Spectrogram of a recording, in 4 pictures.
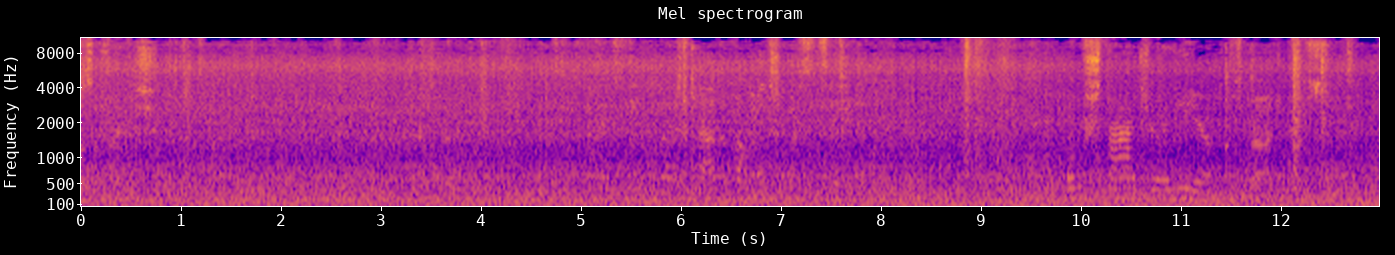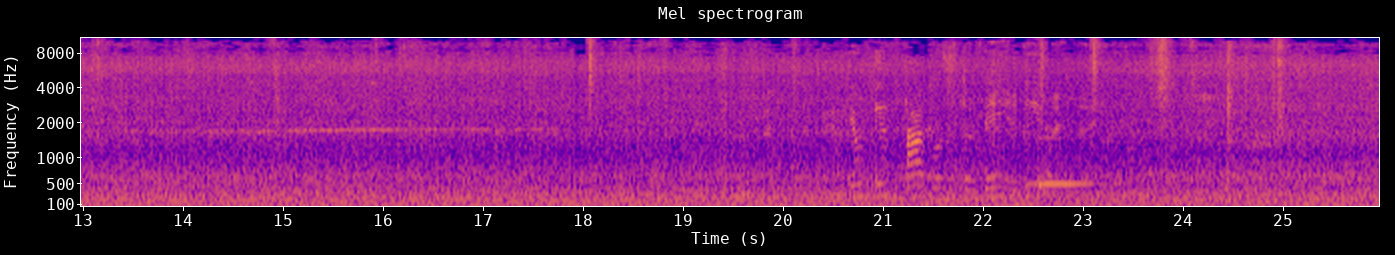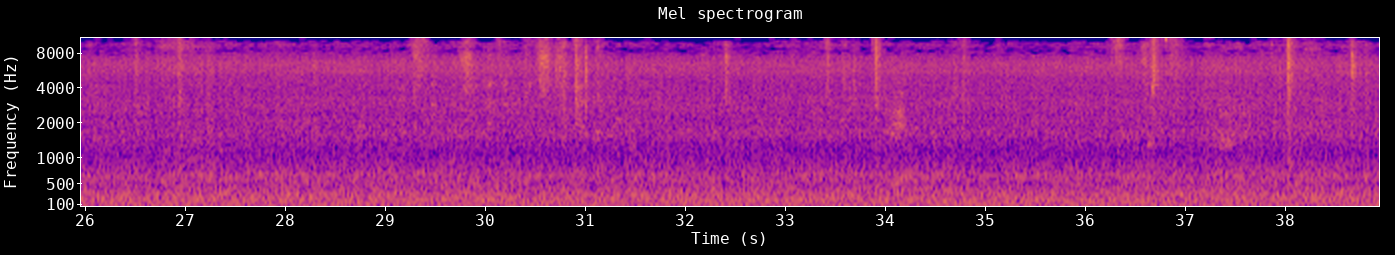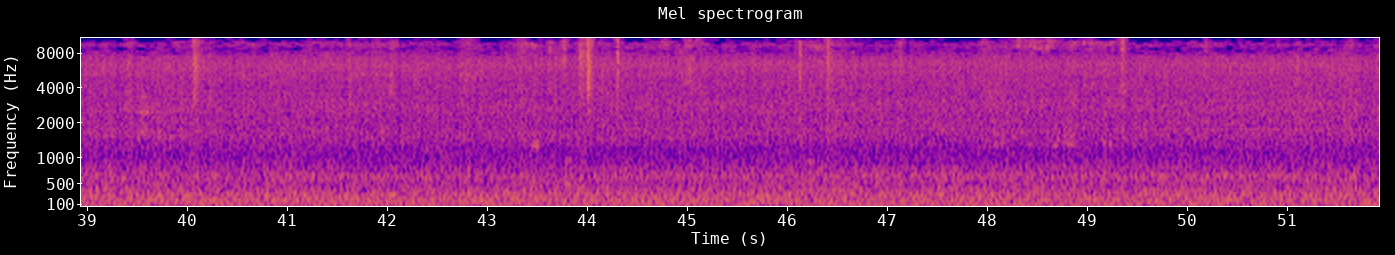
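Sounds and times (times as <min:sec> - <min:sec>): jet engine cabin rumble: 0:00.0 - 0:51.9
faint high whine: 0:11.5 - 0:51.9.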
